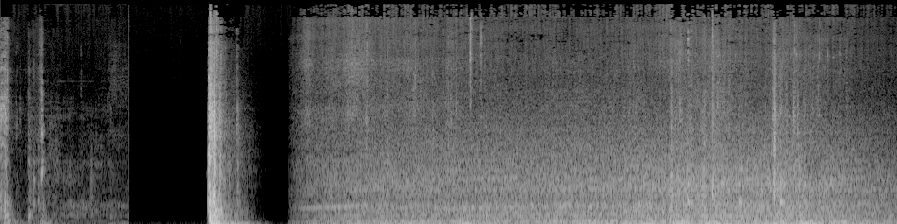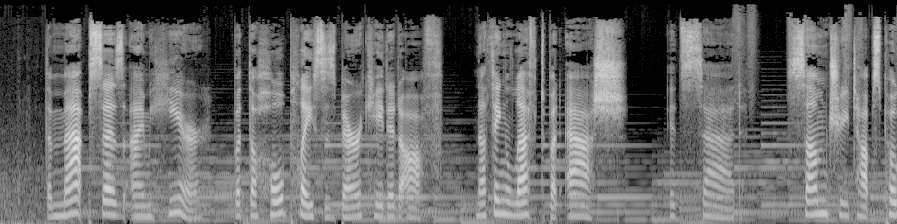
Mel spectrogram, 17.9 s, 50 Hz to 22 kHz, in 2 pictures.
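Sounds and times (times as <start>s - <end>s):
rental car door slamming shut: 2.1s - 2.6s
rental car engine starting and driving off: 3.0s - 9.4s
speech: 9.4s - 17.9s.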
